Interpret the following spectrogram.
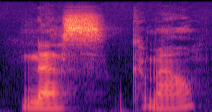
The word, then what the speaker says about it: Ness Comeau: Ness Comeau.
